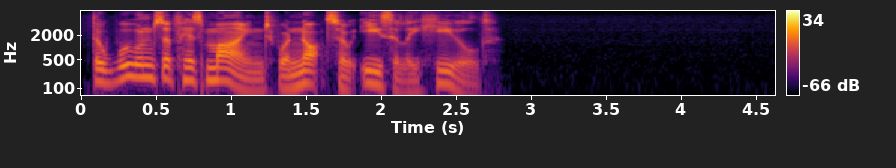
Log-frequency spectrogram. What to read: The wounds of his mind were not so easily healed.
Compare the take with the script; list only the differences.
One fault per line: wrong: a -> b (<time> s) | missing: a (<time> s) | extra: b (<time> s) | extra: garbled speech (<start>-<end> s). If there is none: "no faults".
no faults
